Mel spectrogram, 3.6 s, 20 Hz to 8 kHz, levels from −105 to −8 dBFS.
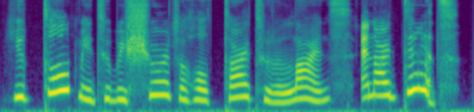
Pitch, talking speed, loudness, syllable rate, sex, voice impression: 300 Hz, 255 wpm, -18 LUFS, 5.1 syllables/s, female, feminine, adult-like, slightly muffled, intellectual, slightly sweet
